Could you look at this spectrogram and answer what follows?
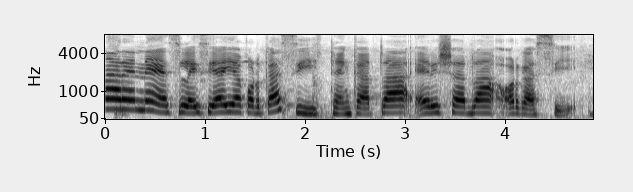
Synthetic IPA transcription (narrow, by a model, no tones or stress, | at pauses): aɾɛnɛslajsiajakɔrkasitɛŋkataɛɾiʃardaɔrkasḭ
